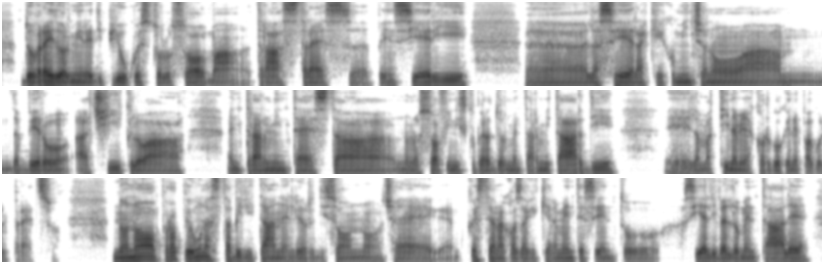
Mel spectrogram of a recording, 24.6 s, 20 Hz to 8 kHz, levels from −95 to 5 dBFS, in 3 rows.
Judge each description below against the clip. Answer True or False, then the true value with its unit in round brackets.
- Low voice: True (85 Hz)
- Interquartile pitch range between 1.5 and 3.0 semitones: True (2.4 semitones)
